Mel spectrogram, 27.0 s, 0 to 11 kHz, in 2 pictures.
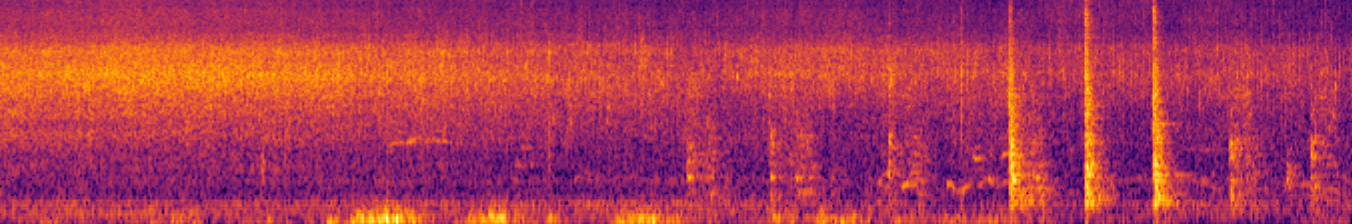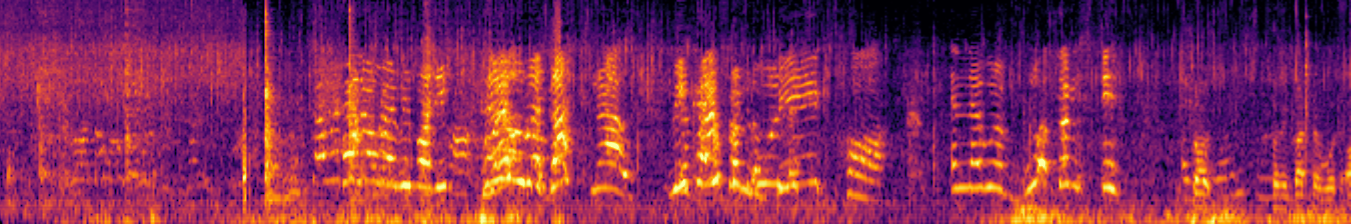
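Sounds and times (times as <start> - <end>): chicken sizzling in hot oil: 0.0 - 27.0
metal spatula scraping pan: 6.8 - 9.4, 10.1 - 15.0.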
